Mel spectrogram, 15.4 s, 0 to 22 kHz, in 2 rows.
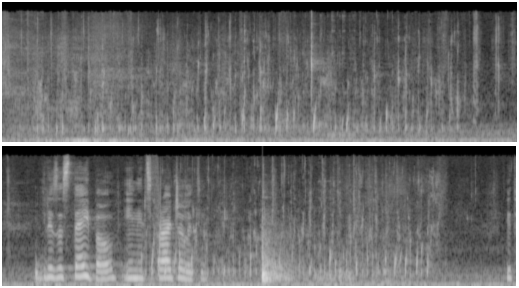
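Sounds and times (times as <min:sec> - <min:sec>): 
water boiling for coffee: 0:00.0 - 0:07.1, 0:09.6 - 0:14.7
speech: 0:08.4 - 0:11.0.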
